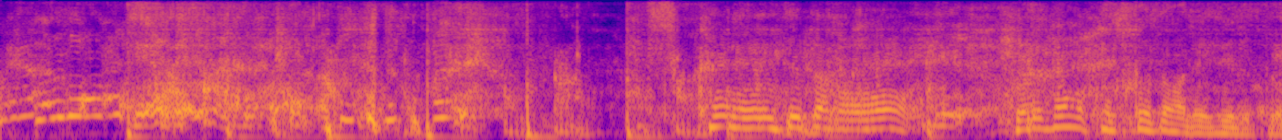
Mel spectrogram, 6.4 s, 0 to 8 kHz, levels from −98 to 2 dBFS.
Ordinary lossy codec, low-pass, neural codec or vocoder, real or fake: none; none; codec, 16 kHz, 4.8 kbps, FACodec; fake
